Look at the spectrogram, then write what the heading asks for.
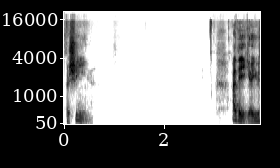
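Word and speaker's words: poitín: n depending who writes it but it's not pronounced ptin or poon it's pronounced pen oh there you go you speaking sindarin which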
